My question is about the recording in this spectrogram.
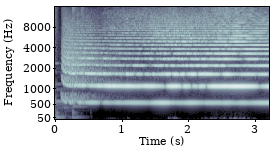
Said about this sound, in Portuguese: pode, só a buzina que esse episódio já está começando.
